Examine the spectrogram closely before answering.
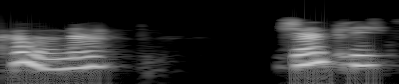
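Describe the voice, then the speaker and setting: An actress playing an anxious, soft-hearted young woman in an old-fashioned radio thriller, speaking in a hesitant, stammering, emotional way. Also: fairly high pitch, animated, slow pace, slight background noise. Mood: gentle, coaxing. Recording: dry, dull lo-fi radio drama recording.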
